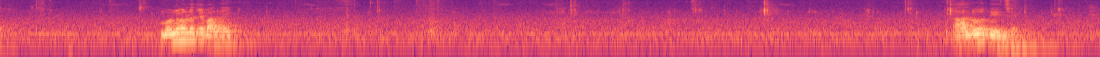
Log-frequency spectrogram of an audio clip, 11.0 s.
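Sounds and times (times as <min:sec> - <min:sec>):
person chewing with wet smacks: 0:00.3 - 0:01.6, 0:02.6 - 0:04.0, 0:05.5 - 0:09.6, 0:10.2 - 0:11.0.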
